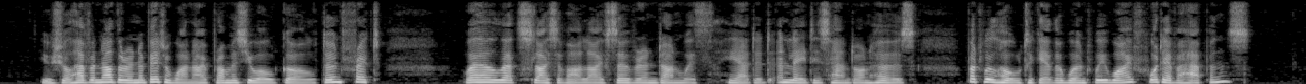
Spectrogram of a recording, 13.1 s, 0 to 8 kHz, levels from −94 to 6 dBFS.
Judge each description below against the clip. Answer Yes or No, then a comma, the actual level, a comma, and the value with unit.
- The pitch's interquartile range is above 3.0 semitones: Yes, average, 3.9 semitones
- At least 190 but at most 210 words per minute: Yes, average, 195 wpm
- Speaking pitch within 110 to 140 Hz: No, medium, 185 Hz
